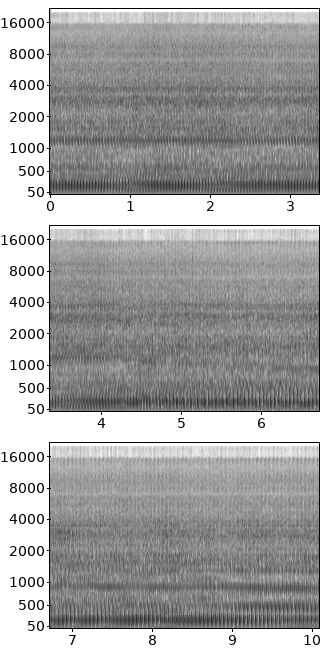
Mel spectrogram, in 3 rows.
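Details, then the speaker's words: Honda HR215 lawnmower that surged at low and high speed, warm engine, after unclogging the carburetor slow (pilot) jet and resetting the idle screw. Even idle with no hunting, then a clean rise to a steady higher pitch; normal idle and run-up. "looks like I have the Idol set about right so I got lucky there seems like it's idling fine once it warms up I'll rip it up to see how it goes"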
